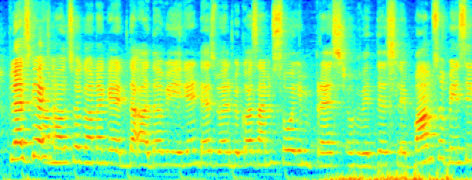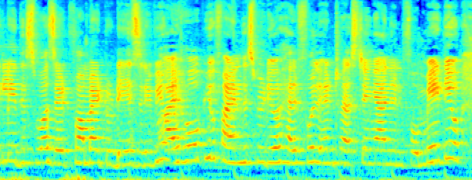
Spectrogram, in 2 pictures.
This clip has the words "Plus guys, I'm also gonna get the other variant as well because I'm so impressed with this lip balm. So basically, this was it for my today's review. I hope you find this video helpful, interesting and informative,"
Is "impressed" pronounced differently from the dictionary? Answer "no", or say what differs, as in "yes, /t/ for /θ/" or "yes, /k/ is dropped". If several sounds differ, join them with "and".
no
